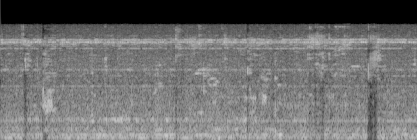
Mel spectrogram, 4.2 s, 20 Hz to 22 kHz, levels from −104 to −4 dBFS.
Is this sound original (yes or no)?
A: yes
